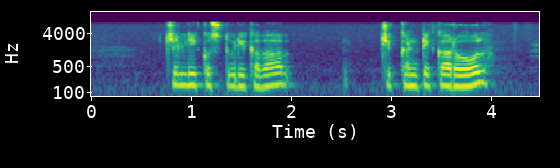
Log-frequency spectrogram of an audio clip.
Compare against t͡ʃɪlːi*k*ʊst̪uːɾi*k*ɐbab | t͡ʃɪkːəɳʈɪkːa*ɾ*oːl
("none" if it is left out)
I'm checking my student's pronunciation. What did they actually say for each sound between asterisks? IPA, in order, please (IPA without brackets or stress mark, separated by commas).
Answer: k, k, ɾ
